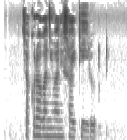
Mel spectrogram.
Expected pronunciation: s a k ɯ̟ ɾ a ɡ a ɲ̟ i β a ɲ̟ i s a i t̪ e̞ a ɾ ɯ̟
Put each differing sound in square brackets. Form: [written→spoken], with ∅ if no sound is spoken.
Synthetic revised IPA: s a k ɯ̟ ɾ a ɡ a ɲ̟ i β a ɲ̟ i s a i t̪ e̞ [a→i] ɾ ɯ̟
